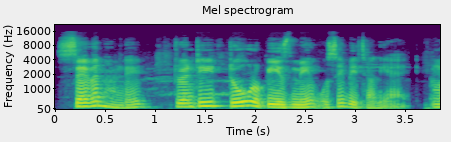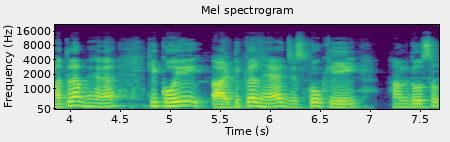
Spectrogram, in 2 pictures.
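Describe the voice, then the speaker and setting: A man's voice: fairly high pitch, darkish tone. A man teaching an exam-prep lesson step by step, repeating phrases and mixing in English terms. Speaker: maths teacher.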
